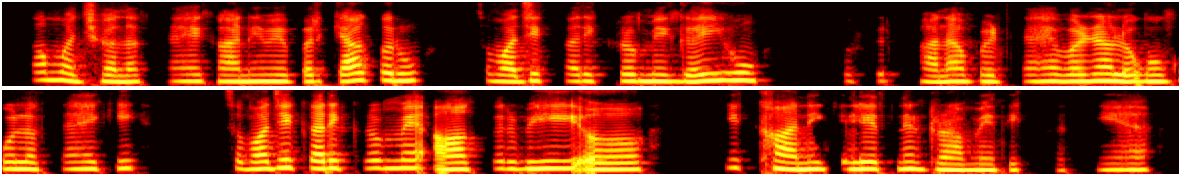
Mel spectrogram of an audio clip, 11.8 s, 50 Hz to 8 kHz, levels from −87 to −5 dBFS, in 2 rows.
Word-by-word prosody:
कम 275 0 -2
अच्छा 225 -1 -2
लगता 215 +1 -4
है 230 0 -3
खाने 225 0 0
में। 230 0 +2
पर 225 +1 -6
क्या 230 +2 +2
करूँ, 255 -1 0 0.3
सामाजिक 230 0 -1
कार्यक्रम 230 0 -3
में 230 -1 +2
गई 225 +3 +2
हूँ 265 0 +2 0.4
तो 230 - -20
फिर 235 +2 -20 0.2
खाना 215 +1 0
पड़ता 225 0 -6
है। 230 +1 0
वरना 230 +1 +3
लोगों 225 -1 +3
को 245 - -4
लगता 235 0 -1
है 245 0 -1
कि 260 +2 -8 0.5
सामाजिक 250 +3 +1
कार्यक्रम 265 +1 +1
में 275 +1 +1
आकर 235 +2 +2
भी 255 +2 +2
अ, - - +4 0.7
ये 285 - -8
खाने 235 -2 +4
के 235 - -14
लिए 240 - +5
इतने 240 0 -1
ड्रामे 210 -2 +2
देख 210 - -8
सकती 205 +2 -15
हैं। 215 0 -2
235 Hz, 205 wpm, -22 LUFS, 225-245 Hz, 0.7 s, लिए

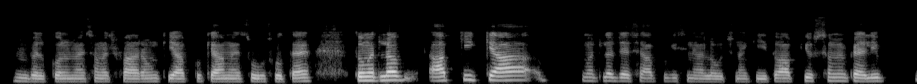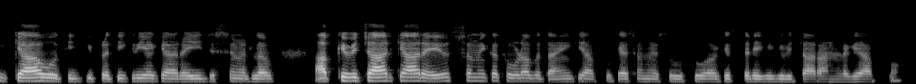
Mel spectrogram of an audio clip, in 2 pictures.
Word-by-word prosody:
बिल्कुल, 140 -2 -1
मैं 140 0 -3
समझ 140 0 -4
पा 135 -1 +3
रहा 140 +1 -2
हूँ 145 0 -4
कि 145 - 0
आपको 135 +1 +1
क्या 140 -1 +3
महसूस 140 0 -2
होता 140 +1 +1
है। 155 - +2 0.5
तो 180 - +9
मतलब 195 +2 +6 0.2
आपकी 190 +4 +1
क्या 190 -2 +8 0.8
मतलब 165 0 -3
जैसे 155 -1 -2
आपको 145 +1 -7
किसी 150 0 -11
ने 140 - -6
आलोचना 135 0 -5
की 130 0 -5
तो 150 - -1
आपकी 145 +3 0
उस 155 - -6
समय 165 -1 -3
पहली 155 0 +3 0.5
क्या 155 -1 +7
होती 150 -4 +3
थी 145 - -7
प्रतिक्रिया 145 +1 -3
क्या 140 -1 -2
रही 135 0 -1
जिससे 140 +1 -8
मतलब 135 0 -1 0.5
आपके 145 +5 +5
विचार 165 0 +5
क्या 170 -2 +4
रहे 150 -2 +1
उस 170 - -13
समय 170 -1 -6
का 165 +1 -4
थोड़ा 150 -2 -4
बताएँ 130 -2 -7
कि 145 - -9
आपको 130 -1 -8
कैसा 130 0 -6
महसूस 130 0 -8
हुआ, 130 -1 -3
किस 135 +1 -5
तरीके 130 -1 -2
के 135 - -3
विचार 130 -1 -5
आने 125 0 -9
लगे 130 +1 -7
आपको? 170 +7 -14
145 Hz, 185 wpm, -23 LUFS, 135-155 Hz, 0.8 s, तो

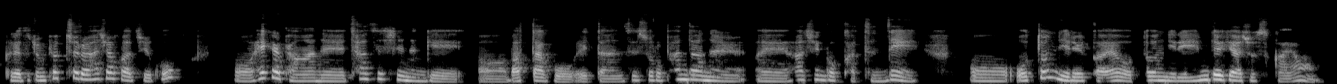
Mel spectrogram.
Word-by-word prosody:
그래도 170 +1 +1
좀 185 -1 0
표출을 280 -2 +2
하셔 265 +3 +1
가지고 195 - -2 0.5
어 145 0 -2
해결 280 +1 +5
방안을 155 - -1
찾으시는 245 - -1
게 130 -4 -4
어 125 -1 -6
맞다고 150 -5 0
일단 135 0 -5
스스로 195 0 -3
판단을 190 -10 +1
예. 140 -2 -3
하신 210 0 -2
것 185 -2 -2
같은데 150 +4 -2 0.5
어 155 -1 -2
어떤 280 - +1
일일까요? 170 -2 +2
어떤 180 +4 +1
일이 160 0 +1
힘들게 210 0 +6
하셨을까요? 170 +1 -2
175 Hz, 275 characters per minute, -23 LUFS, 150-210 Hz, 0.5 s, 힘들게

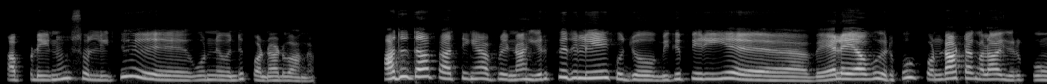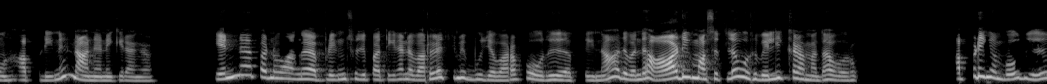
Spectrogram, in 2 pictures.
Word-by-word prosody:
அப்பிடின்னு 210 +2 -5 0.2
சொல்லிட்டு 210 - -5 0.7
ஒண்ணு 210 +1 -6
வந்து 195 +6 -5
கொண்டாடுவாங்க. 185 -4 -4 0.8
அதுதான் 360 +3 +4
பார்த்தீங்க 265 0 -1
அப்பிடின்னா, 230 -1 -3 0.2
இருக்கிறதிலேயே 295 +3 +2
கொஞ்சம் 210 -3 -2
மிகப்பெரிய 250 +4 -2 0.9
வேலையாவும் 245 +4 +6
இருக்கும். 290 +10 -4
கொண்டாட்டங்களா 260 0 +3 0.2
இருக்கும், 205 -1 -7 0.2
அப்பிடின்னு 200 - -4
நான் 190 -2 +2
நெனைக்கிறங்க. 180 -1 -6 0.8
என்ன 345 +8 +3 0.2
பண்ணுவாங்க 280 -6 -1
அப்பிடின்னு 220 +3 -5
சொல்லி 225 -3 -5
பார்த்தீங்கன்னா, 215 +2 -4
அந்த 225 - -3
வரலட்சுமி 295 +6 -1
பூஜ 225 -3 -5
வரப்போது 220 -1 -3 0.2
அப்பிடின்னா, 190 - -4
அது 255 - +1
வந்து 260 +6 +1 0.2
ஆடி 315 +5 +8
மாசத்துல 255 +6 -1
ஒரு 245 -4 -2
வெள்ளிக்கிழம 255 -5 0
தான் 225 -3 -1
வரும். 190 +1 -10 1.0
அப்பிடிங்கம்போது, 270 -4 +1
235 Hz, 105 wpm, -23 LUFS, 205-275 Hz, 1.0 s, ஆடி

